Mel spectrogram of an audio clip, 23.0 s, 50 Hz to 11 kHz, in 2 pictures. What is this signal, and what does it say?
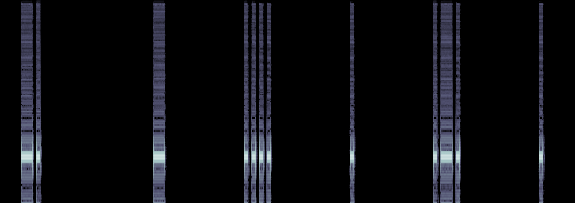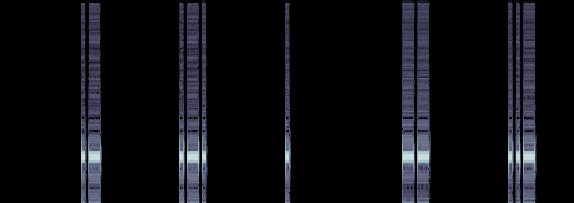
Morse code, heard as a keyed tone, about 16 wpm, spaced as for 5 wpm, 800 Hz. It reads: N THERE ARE MU
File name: CW Code Groups @5WPM / Technical Subjects / AND Gate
